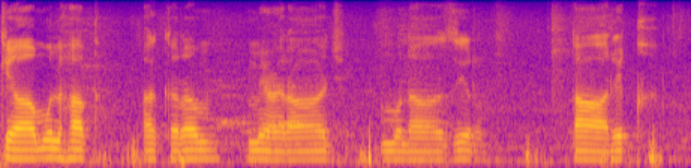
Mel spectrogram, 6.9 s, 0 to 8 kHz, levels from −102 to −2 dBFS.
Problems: constant background noise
